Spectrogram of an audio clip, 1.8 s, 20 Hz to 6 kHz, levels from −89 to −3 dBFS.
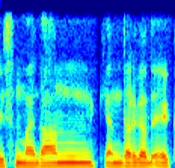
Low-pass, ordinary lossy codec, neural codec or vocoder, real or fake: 5.4 kHz; none; none; real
